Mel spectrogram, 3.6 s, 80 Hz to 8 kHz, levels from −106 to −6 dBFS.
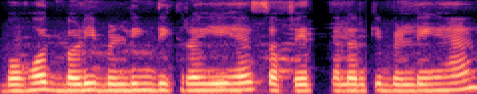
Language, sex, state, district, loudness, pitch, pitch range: Hindi, female, Maharashtra, Mumbai Suburban, -15 LUFS, 205 Hz, 195-210 Hz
